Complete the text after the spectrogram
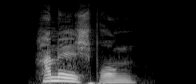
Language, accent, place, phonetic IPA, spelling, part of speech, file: German, Germany, Berlin, [ˈhaml̩ˌʃpʁʊŋ], Hammelsprung, noun, De-Hammelsprung.ogg
- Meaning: A way of voting, functionally comparable to a division in the UK parliament, where the members or delegates leave the hall and re-enter it through three doors marked as aye, nay, and abstention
